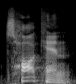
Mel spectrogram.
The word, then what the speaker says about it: talking: La L no se pronuncia, token. Y la ING que hemos visto antes, la I como una E, token. Veis que digo un poco token, Me O y Uh, uh, token, token, token, token, No es talking, token.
